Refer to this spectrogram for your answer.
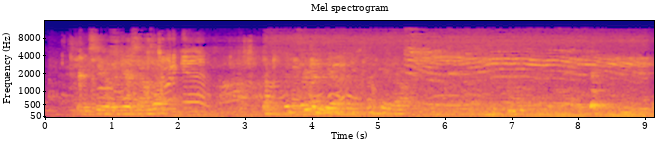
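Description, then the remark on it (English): A deer calls in a series of high, wavering, nasal bleats that rise and fall in pitch, repeating several times over a steady bed of murmuring voices and background noise. “Can you see what the deer sounds like? Do it again.”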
